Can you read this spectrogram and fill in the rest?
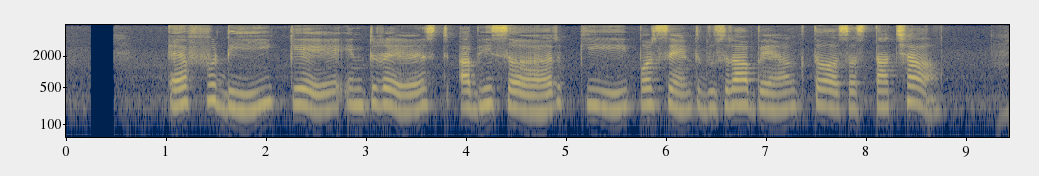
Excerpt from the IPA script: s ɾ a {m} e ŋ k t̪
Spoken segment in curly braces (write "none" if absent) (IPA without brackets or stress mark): b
